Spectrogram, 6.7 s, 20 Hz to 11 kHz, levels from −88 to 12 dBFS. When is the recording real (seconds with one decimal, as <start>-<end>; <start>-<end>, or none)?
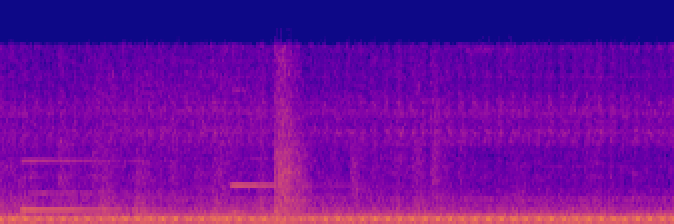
0.0-6.7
